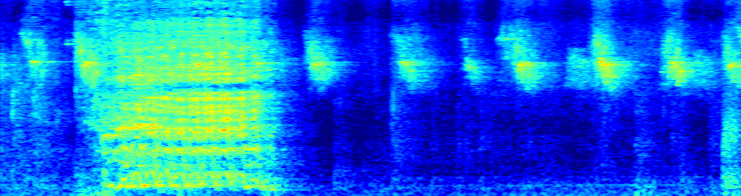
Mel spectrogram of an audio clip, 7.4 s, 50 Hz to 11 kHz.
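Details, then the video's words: Friesian horses, May 5, 2019, calling while asking to go outside or for a lost mother. A loud, harsh, buzzy neigh lasts nearly two seconds, followed by a series of short high chirps repeating about once a second. "Can we please go outside?? Wait! Mommy.. Where are you? Friesian horses"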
